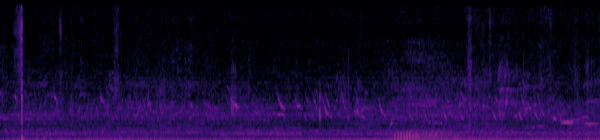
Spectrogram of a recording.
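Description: Near-silent outdoor ambience: many faint small-bird chirps over a steady low hum, with one brief low sound about five seconds in.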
